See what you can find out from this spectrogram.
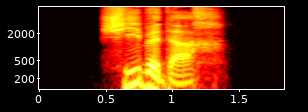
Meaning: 1. sunroof 2. sliding roof
- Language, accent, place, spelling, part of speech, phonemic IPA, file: German, Germany, Berlin, Schiebedach, noun, /ˈʃiːbəˌdaχ/, De-Schiebedach.ogg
